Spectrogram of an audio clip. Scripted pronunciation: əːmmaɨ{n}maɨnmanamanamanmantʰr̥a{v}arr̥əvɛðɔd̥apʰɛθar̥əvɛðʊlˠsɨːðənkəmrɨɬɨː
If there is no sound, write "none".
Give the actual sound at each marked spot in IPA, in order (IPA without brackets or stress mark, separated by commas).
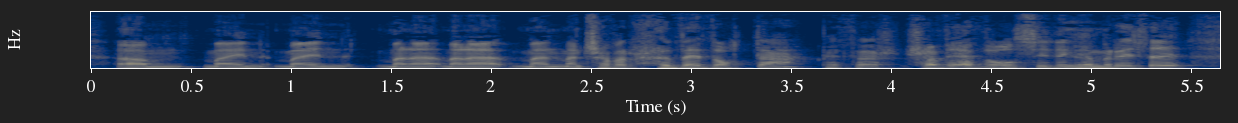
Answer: n, v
